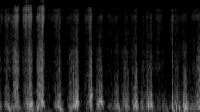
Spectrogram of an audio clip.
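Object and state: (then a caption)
Linen throw pillow being scratched. Fingertips scratch and rub the coarse fabric of a cream linen-weave stuffed, printed throw pillow. The result is a series of soft, dry, scratchy strokes in an uneven rhythm, each a brief rasping burst that stops quickly with no ringing.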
